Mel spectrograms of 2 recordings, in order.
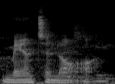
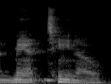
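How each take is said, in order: First: The name is said the French way. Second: The name is said the plain English way. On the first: This is how early French settlers said it. "The French Canadians, I believe, pronounced it Mantenaw" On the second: This is how it is not said in the old days. "it wasn't, of course, said Mantino"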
